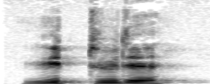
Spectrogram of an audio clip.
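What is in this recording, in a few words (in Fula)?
"wittude", Fula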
